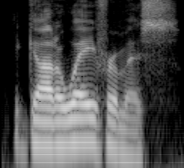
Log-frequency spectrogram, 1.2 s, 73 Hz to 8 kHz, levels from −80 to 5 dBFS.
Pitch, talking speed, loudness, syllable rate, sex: 125 Hz, 245 wpm, -16 LUFS, 5.8 syllables/s, male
